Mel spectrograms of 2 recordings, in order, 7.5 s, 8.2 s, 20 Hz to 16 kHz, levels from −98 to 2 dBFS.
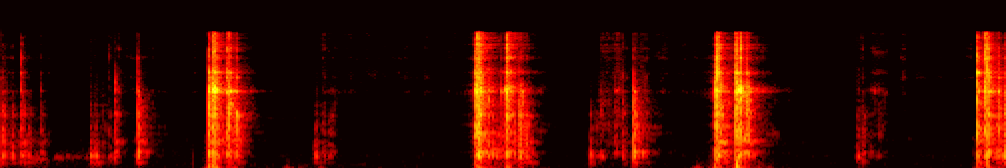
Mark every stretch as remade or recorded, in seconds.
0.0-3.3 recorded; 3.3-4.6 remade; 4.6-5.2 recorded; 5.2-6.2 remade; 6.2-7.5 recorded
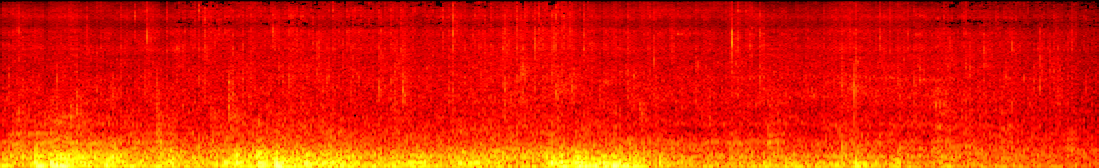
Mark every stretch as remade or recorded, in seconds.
0.0-1.3 remade; 1.3-4.4 recorded; 4.4-7.0 remade; 7.0-8.2 recorded

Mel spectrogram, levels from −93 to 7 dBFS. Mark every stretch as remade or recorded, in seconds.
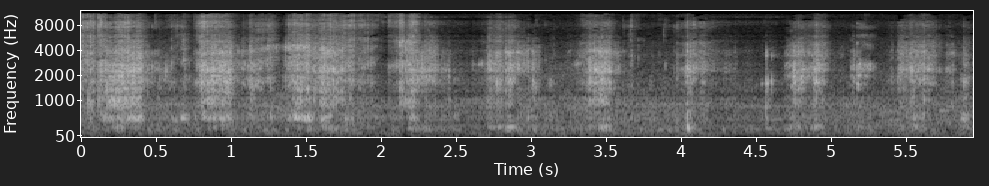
0.0-2.0 recorded; 2.0-2.9 remade; 2.9-4.2 recorded; 4.2-4.7 remade; 4.7-6.0 recorded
